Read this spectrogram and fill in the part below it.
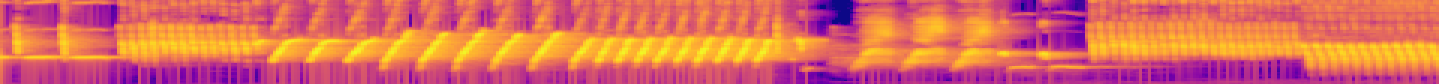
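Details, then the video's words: Canary song for tutoring young canaries: a held whistle, a long roll of rapid rising sweeps, short notes over a lower tone, and a buzzy high trill at the end. "Ders Gibi Kanarya Sesi Ve Ötüşü"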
